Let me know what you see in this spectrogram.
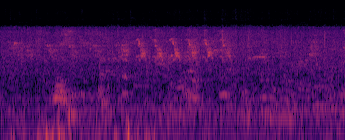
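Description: A bird calling: a run of about seven short, high chirps, roughly three a second, starting about two seconds in and lasting about two seconds, over faint outdoor background.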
